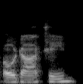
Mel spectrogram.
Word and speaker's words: odachi: also used other weapons such as the very long nodachi or odachi depending on who you ask how it's pronounced which was used primarily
